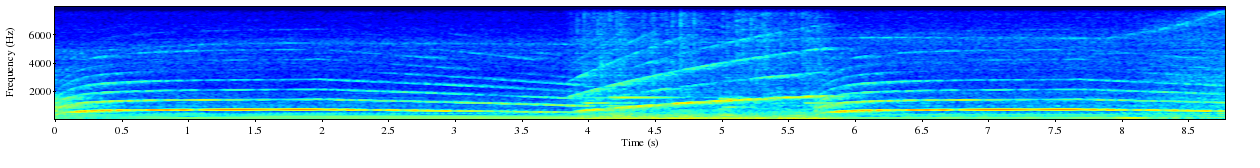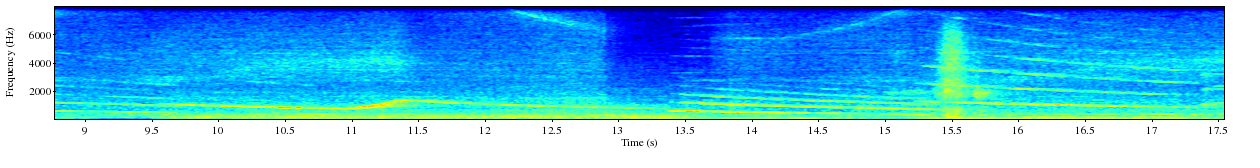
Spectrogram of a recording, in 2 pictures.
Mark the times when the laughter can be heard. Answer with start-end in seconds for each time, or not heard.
15.1-15.8.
